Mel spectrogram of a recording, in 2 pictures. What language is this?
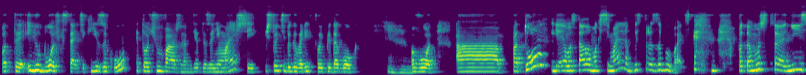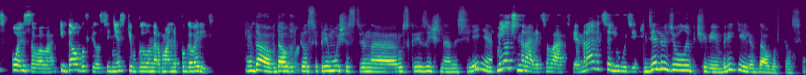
Russian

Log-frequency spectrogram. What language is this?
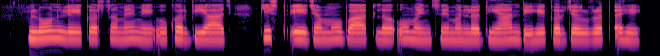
Chhattisgarhi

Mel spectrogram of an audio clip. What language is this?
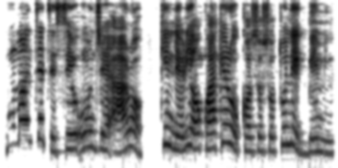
Yoruba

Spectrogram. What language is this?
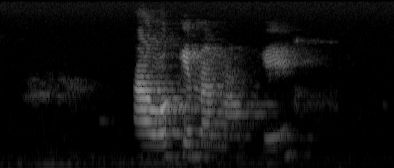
Tamil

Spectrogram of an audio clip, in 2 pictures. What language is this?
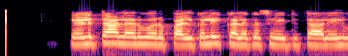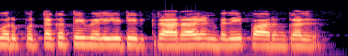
Tamil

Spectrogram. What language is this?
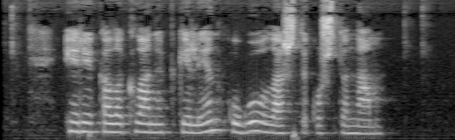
Mari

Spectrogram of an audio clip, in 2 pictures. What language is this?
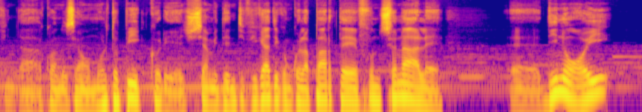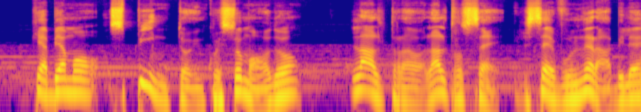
Italian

